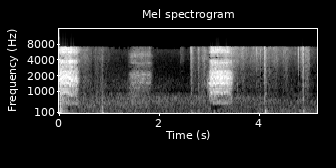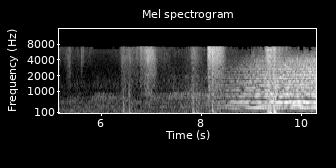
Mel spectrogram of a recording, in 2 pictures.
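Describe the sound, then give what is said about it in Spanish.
Crows caw loudly in short harsh bursts, one clear call early on and more clustered toward the end, with faint outdoor ambience and no voices; the crows follow bearded vultures to get some food. “Los cuervos también están por la zona y siguen minuciosamente los pasos de los quebrantahuesos, con tal de conseguir un poco de comida.”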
